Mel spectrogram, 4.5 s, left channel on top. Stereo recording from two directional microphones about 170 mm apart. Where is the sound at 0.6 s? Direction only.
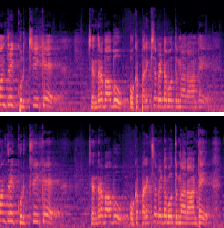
20° left (ahead or behind).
